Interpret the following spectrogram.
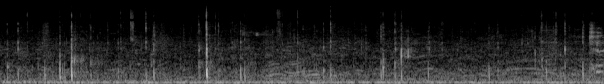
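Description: Sharp pops of pickleball paddles hitting the ball, the loudest about two seconds in, over a low murmur of voices.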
